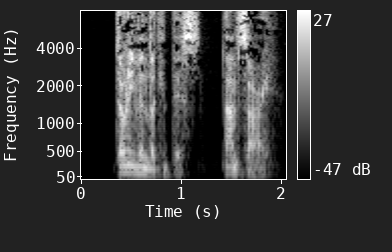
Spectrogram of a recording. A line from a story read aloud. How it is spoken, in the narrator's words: she said nervously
